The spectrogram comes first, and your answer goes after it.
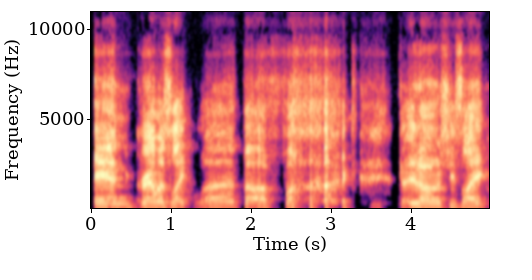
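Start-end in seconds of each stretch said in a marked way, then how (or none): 1.3-3.2 drawn-out, stunned disbelief; slow mock astonishment; stunned grandma. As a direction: imitate a flabbergasted grandma, stretching each word.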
